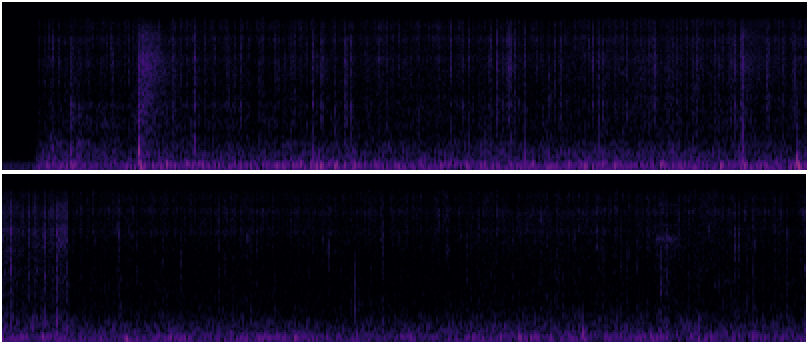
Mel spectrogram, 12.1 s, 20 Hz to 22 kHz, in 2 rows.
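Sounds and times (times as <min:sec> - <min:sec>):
faint crackles: 0:00.0 - 0:12.0
low rumble and hiss: 0:00.0 - 0:12.0.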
